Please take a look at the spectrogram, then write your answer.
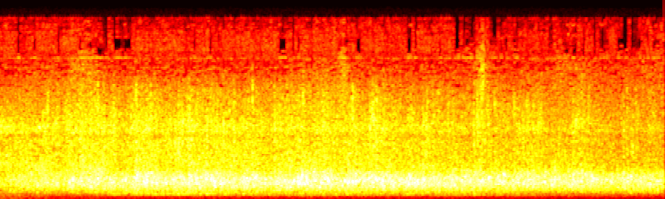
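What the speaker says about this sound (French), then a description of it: "Acclamons le Seigneur Jésus" A church congregation applauds steadily and loudly throughout, a dense even wash of clapping from a large crowd with no break.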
